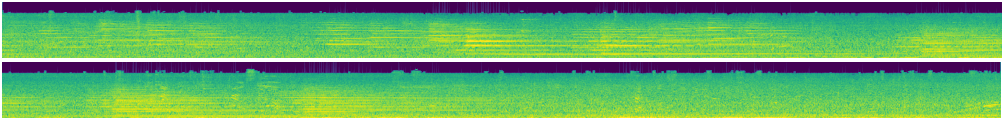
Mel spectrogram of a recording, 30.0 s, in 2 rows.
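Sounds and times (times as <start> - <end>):
clock tower striking in a Brisbane city square: 0.0 - 29.9
people in a city square in Brisbane Australia: 0.0 - 29.9.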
